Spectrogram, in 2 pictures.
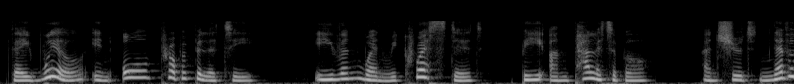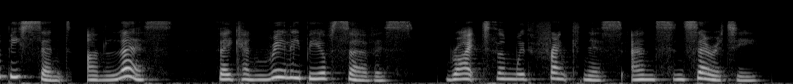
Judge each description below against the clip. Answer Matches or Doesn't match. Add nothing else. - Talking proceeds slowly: Matches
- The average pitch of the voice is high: Matches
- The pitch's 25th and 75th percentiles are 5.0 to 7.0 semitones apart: Matches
